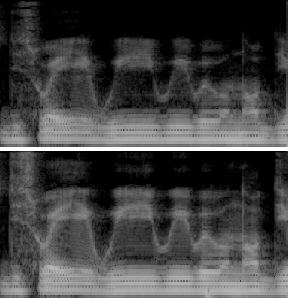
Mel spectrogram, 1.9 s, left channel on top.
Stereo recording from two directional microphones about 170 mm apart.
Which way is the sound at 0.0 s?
25° right (ahead or behind).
